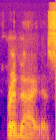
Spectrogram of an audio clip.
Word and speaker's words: Epaphroditus: Epaphroditus. Yeah, he's mentioned in chapter 2. Yeah. So imagine them. Well, Epaphroditus doesn't die.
